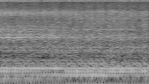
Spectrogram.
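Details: Chevrolet Celta after water pump replacement (timing belt and its bearing also changed): steady, even idle with a smooth low hum and no rattle or whine. Normal idle.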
